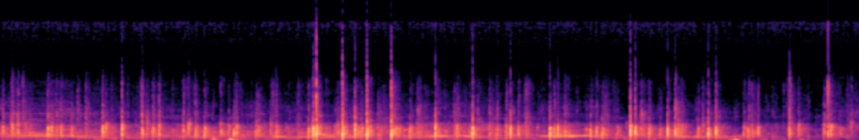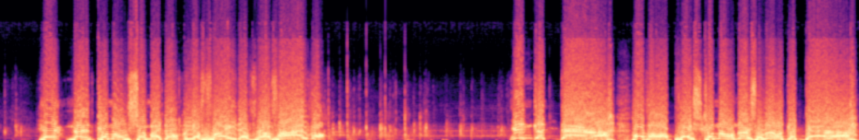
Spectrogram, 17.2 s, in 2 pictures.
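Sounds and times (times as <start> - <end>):
audience clapping hands: 0.0 - 17.1
speech: 9.0 - 12.0.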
